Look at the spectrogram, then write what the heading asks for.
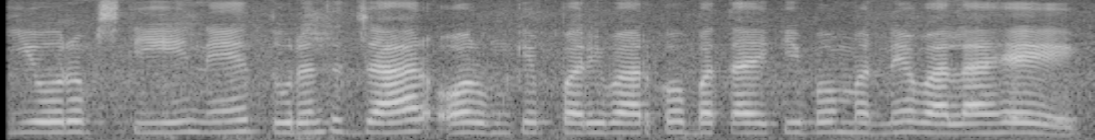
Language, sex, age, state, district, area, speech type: Hindi, female, 45-60, Madhya Pradesh, Seoni, rural, read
